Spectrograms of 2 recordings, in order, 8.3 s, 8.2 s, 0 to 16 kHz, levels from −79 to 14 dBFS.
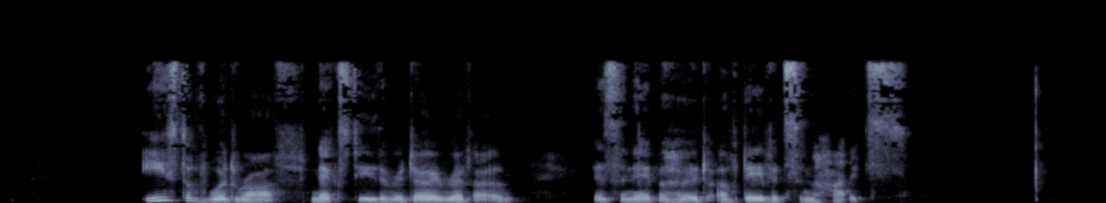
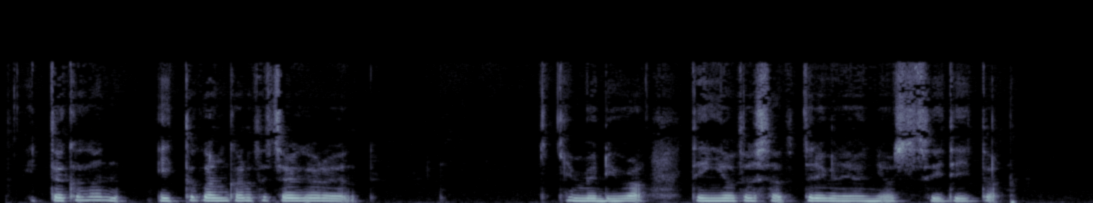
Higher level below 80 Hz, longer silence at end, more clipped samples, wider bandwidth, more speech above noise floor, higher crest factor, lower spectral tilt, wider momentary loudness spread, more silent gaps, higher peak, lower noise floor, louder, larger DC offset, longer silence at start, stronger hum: second, -70 dBFS vs -56 dBFS; first, 1.5 s vs 0.6 s; neither; about the same, 12 kHz vs 11.5 kHz; first, over 68 dB vs 46 dB; about the same, 20 dB vs 16 dB; second, -4 dB/octave vs -6 dB/octave; first, 13 LU vs 10 LU; neither; about the same, -4 dBFS vs -4 dBFS; first, under -90 dBFS vs -66 dBFS; about the same, -22 LUFS vs -20 LUFS; neither; first, 1.05 s vs 0.25 s; neither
